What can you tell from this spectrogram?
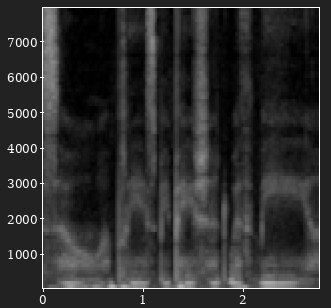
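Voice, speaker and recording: Whispering from a woman, with noticeable background noise behind it. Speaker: ASMR creator. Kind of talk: ASMR soft-spoken talk. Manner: soft-spoken.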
